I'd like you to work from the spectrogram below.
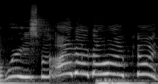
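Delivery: put-on high little-kid voice, rising; a small child voiced high and bewildered; lost kindergartner. Wandering kindergartner asking the sub, high confused kid voice. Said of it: "they go".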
